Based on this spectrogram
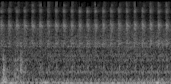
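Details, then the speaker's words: Audi just bought with a slight miss, at idle: steady quick even tapping that follows engine speed, from a worn belt tensioner pulley. "Yeah, look, it's just a tensioner pulley. Yeah, just a tensioner pulley."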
